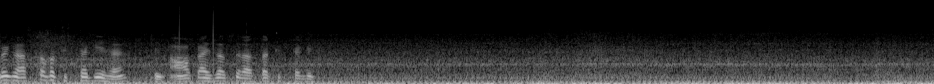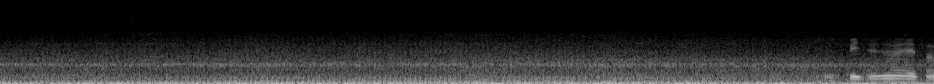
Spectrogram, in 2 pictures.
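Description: A motorcycle engine hums steadily at low revs.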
